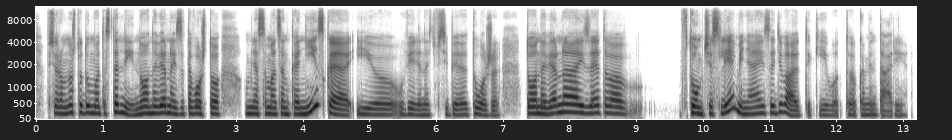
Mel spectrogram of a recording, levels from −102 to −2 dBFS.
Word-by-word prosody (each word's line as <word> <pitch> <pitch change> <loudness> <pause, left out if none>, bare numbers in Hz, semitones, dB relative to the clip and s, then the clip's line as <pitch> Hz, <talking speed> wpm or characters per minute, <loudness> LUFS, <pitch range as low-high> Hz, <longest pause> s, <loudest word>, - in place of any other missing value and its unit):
всё 205 - -3
равно, 195 +3 +1
что 225 0 -1
думают 210 -1 0
остальные. 205 -6 +1
Но, 195 +4 +2
наверное, 210 0 +3
из-за 185 0 -4
того, 195 0 +1
что 185 +1 -2 0.4
у - - -6
меня 190 -1 +1
самооценка 185 -1 -1
низкая 195 - +3
и 175 -2 -2
уверенность 160 -1 -4
в - - -14
себе 165 -1 -4
тоже, 155 -4 -3 0.4
то, 200 0 +3
наверное, 220 +5 +4
из-за 205 -1 +2
этого 205 -3 0
в - - -21 0.7
в - - -15
том 200 -4 +5
числе 210 - +1
меня 190 - 0
и 210 - -2
задевают 205 -9 -1
такие 150 0 -10
вот, 150 - -9
э, 165 - -5
комментарии. 150 -3 -8
190 Hz, 155 wpm, -23 LUFS, 165-210 Hz, 0.7 s, том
